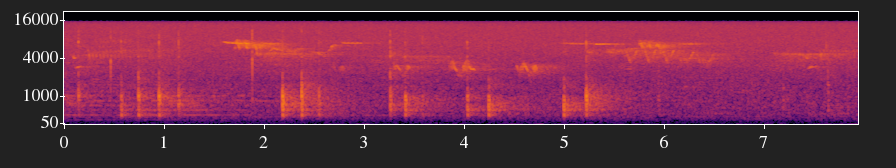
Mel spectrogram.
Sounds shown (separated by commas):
warbler song, Townsend's Solitaire call, Spotted Towhee song, insect buzz, MacGillivray's Warbler song, Chestnut-backed Chickadee call, woodpecker drumming, Brown Creeper song, Western Tanager song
